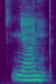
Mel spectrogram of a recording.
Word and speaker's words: ज्ञानी: ज्ञानी ज्ञानी ज्ञानी हां ओके देखो अब कई लोग ज्ञ क्यों बोल रहे क्योंकि क ख ग य है ना वहां पे तो ग जैसा लग रहा है वो लेकिन वो गा नहीं है च ज य य ऐसे होगा इसका यहां नहीं तो यहां है लास्ट में हां रानी नहीं यनी तो ऐसा आप प्रैक्टिस करिए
